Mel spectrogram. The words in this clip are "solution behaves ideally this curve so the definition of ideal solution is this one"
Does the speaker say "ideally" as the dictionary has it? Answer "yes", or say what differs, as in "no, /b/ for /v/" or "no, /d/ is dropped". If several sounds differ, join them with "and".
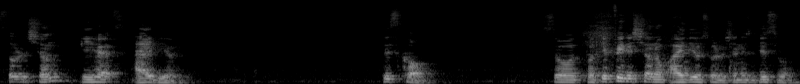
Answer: no, /l/ is dropped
